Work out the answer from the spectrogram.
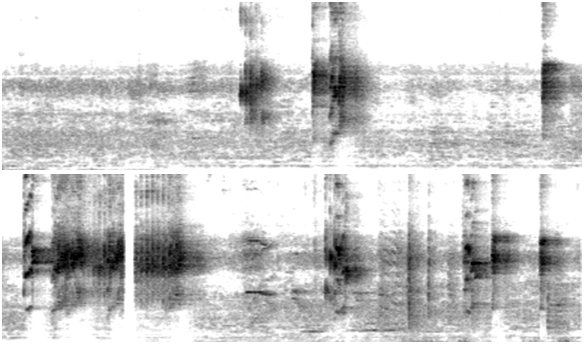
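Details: A pair of green Fischer's lovebirds singing and chirping: scattered bursts of shrill, scratchy high chatter and squeaks coming in irregular clusters over a low background hum.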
